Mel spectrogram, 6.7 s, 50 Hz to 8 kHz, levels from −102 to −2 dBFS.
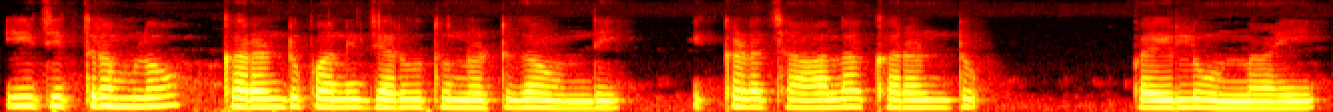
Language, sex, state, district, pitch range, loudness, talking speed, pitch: Telugu, female, Telangana, Mahabubabad, 190-210 Hz, -17 LUFS, 100 wpm, 195 Hz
